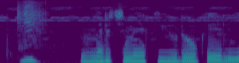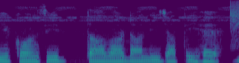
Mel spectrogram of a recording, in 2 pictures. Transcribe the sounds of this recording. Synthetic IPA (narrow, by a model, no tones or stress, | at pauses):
mɪɾt͡ʃmẽkuːɖokelɪekɔːnse | d̪̥aːʋaɖaːlid͡ʒaːt̪iɦɛː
